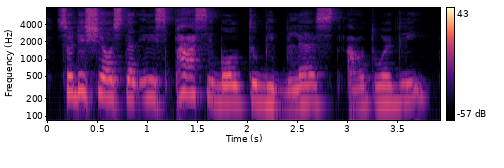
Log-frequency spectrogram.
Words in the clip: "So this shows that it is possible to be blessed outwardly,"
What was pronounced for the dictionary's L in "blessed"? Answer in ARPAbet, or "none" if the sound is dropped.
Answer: L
